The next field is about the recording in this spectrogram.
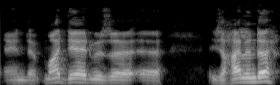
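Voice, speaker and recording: An older man from Central Africa with a southern African accent, a guest pastor giving personal testimony in a measured, hesitant way. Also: medium pitch, fairly bright tone, clear, resonant tone, dry recording, clean studio sound. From Central Africa (Zimbabwe, Zambia region).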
